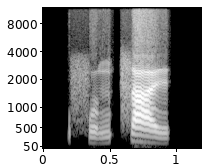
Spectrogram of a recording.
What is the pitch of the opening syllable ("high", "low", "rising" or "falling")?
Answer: rising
